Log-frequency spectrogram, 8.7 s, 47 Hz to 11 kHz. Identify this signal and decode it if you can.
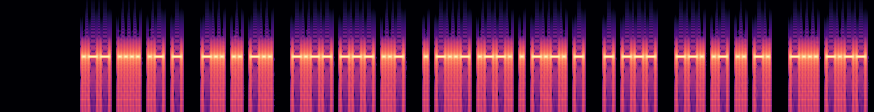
Morse code, heard as a keyed tone, about 40 wpm, 700 Hz. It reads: WHAT DID YOU EXPECT TO GAIN BY
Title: Sentences from Top 1100 Words 40wpm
